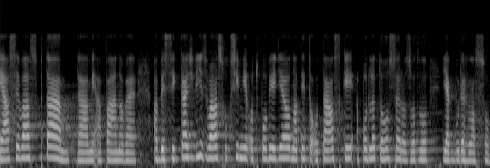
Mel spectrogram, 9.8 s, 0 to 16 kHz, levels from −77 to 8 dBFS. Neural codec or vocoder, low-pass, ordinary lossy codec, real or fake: codec, 16 kHz, 0.9 kbps, LongCat-Audio-Codec; 7.2 kHz; AAC, 64 kbps; fake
